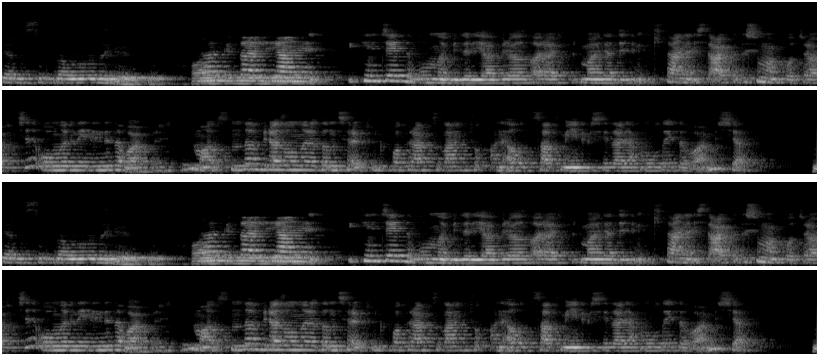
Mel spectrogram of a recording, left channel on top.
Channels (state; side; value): identical; both; correlation 1.00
